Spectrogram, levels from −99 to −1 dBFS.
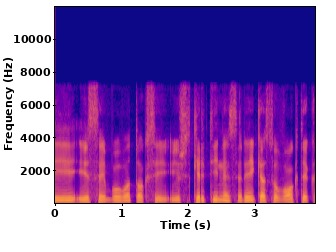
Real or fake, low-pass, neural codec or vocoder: fake; 7.2 kHz; codec, 16 kHz, 6 kbps, DAC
